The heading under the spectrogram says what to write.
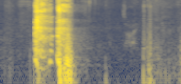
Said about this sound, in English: Sneeze a couple of weeks ago, now it's my cough.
